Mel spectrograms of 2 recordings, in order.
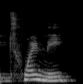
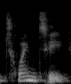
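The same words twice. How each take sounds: First: TWENTY as "twenny", no second T; American TWENTY with the T swallowed. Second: TWENTY with a clearly sounded second T; British TWENTY, both Ts heard. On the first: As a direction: drop the T after N in TWENTY. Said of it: "twenty no inglês americano". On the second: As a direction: pronounce the T after N in TWENTY. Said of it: "twenty no inglês britânico". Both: Shown as a demonstration.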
